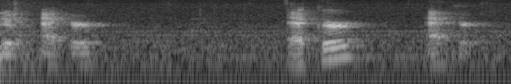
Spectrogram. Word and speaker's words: Ecker: Ecker. Oh, not Eckerd. How would you spell that? E-C-K-E-R. Ecker, the mad scientist.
